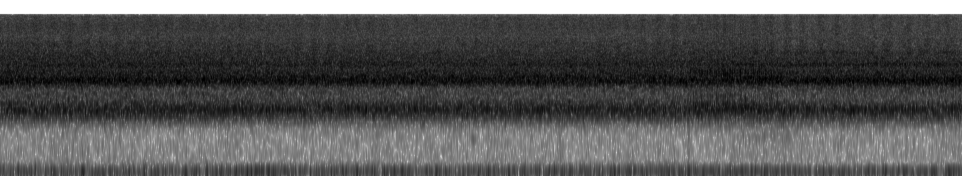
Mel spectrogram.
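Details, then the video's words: Steady, piercing cicada drone filling the whole stretch, loud and unvarying, with a soft low rumble below. "Cicada sound"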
